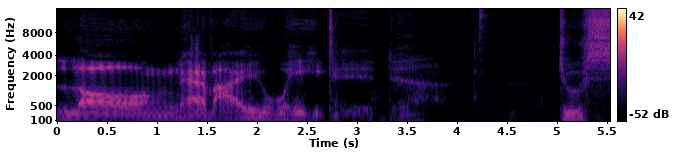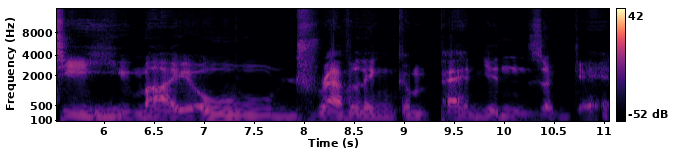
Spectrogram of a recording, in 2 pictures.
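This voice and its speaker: A man's put-on character voice, very deep and low in pitch, with fairly even intonation and a very slow pace. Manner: creepy.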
